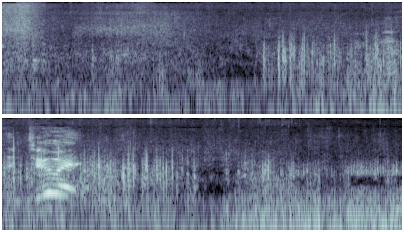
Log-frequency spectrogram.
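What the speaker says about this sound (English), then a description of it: "So we're going to go head on into this wake." A DIY electric skiff boat runs head on into a wake, water slapping and splashing against the hull amid heavy wind buffeting on the microphone, growing louder near the end, with someone speaking briefly.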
